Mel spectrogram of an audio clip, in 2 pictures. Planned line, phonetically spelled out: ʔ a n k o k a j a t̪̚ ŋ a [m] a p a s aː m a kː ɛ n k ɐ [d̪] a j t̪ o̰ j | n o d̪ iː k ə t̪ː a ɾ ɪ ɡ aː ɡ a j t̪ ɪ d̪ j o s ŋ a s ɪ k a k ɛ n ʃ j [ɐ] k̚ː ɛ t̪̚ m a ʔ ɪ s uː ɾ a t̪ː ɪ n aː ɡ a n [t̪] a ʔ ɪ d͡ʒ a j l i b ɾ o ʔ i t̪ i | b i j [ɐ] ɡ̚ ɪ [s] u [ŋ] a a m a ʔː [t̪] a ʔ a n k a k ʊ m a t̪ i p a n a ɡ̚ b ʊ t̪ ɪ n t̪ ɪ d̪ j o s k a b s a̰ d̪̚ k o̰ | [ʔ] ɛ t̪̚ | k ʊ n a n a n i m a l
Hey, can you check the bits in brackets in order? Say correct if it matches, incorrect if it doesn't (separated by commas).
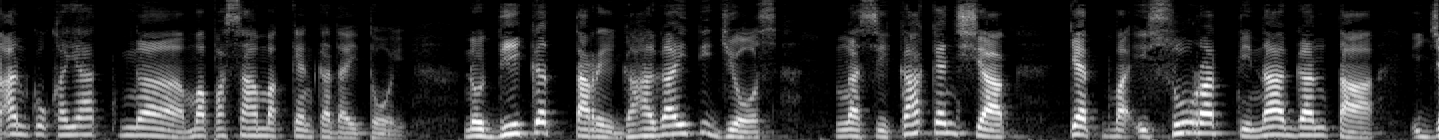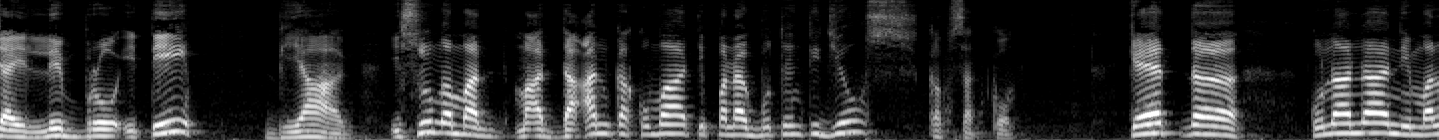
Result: correct, correct, incorrect, correct, incorrect, correct, correct, incorrect, incorrect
